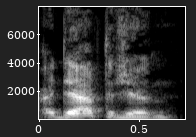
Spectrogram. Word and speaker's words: adaptogen: So you threw out a word there, adaptogen.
